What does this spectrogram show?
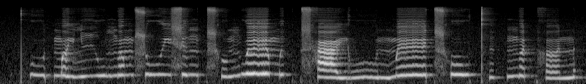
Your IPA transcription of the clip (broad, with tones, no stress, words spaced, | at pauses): pʰuː˨t̚mɐ˨˩jliː˨w ŋɐ˧msuː˧jsɪ˧ŋ t͡sʰʊ˨˥ŋwɛː˥ mɪ˧k̚ t͡sʰaː˨˩jwuː˨˩n mɛː˥t͡sʰo˥wt̪ʰɪ˨˥k̚ ŋɐ˥t̚hɐ˨˧n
